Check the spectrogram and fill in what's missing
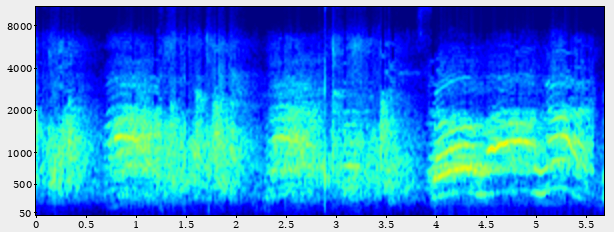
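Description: Students in an Indonesian language class shout a rhythmic spirit chant with claps, their voices rising together in three loud unison bursts separated by brief pauses.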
